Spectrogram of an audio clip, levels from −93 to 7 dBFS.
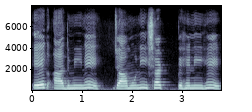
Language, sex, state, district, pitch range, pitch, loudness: Hindi, female, Madhya Pradesh, Bhopal, 235-265 Hz, 245 Hz, -15 LUFS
